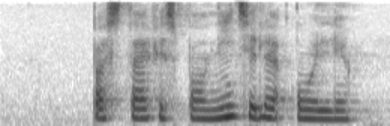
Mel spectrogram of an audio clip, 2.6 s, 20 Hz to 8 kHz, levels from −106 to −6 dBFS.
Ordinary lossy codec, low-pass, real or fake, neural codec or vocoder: MP3, 64 kbps; 7.2 kHz; real; none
